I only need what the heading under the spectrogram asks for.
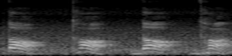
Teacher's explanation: দাঁতের ঠিক পেছনে দেখবেন আমরা জিহ্বা ঠেকে দেখবেন ত থ দ ধ, এগুলো বলতে গেলে দাঁত লাগে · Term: দন্ত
